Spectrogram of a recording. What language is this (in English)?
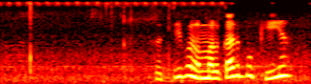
Punjabi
